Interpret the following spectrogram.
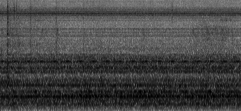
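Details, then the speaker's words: E-bike geared hub motor running after repairing its controller's shorted MOSFETs; smooth, even whir with steady tone and no knocks or grinding; normal running. "включаем давай вот подвези редукторный мотор-колесо нормально работает"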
